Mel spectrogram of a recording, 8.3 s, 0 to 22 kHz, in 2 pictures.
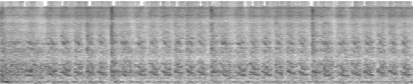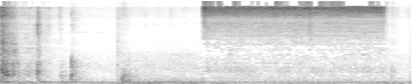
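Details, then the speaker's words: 1971 Chrysler 300 donor car, 440 V8, new plugs and wires, about six volts past a ballast resistor: fast even cranking, a couple of sharp barks, then dies; fires briefly but won't keep running, owner suspects no fuel at carburetor or hydrolock. "we know it wants to run uh yeah I don't see any way to fill up the float in here I'm going to crack our gas line here and see if we are getting any fuel up there"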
